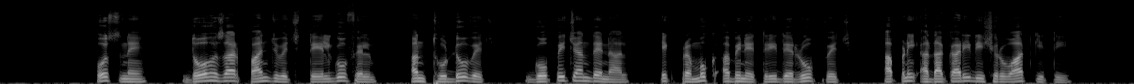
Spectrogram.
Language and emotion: Punjabi, neutral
